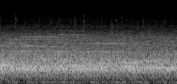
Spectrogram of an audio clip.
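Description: A dense, steady roar from a large football crowd at a World Cup match in the second half, with many voices blending into a continuous wash of chanting and singing and no single voice standing out.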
